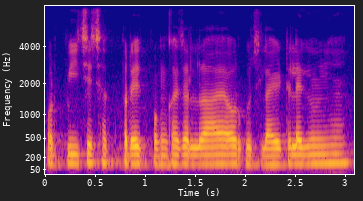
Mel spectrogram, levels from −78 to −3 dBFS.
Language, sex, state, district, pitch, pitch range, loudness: Hindi, male, Uttar Pradesh, Shamli, 120 Hz, 115-120 Hz, -16 LUFS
